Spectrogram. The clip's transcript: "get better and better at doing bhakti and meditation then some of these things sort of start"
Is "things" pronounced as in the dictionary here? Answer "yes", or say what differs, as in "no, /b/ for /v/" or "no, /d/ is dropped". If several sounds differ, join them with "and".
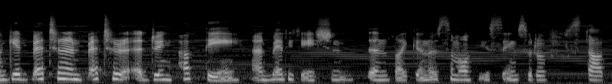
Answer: yes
